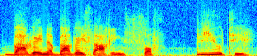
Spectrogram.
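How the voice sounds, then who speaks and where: An actress playing a vain, greedy, bossy aunt in a broad film comedy, with a husky voice. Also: female voice, deep voice, a little slow, heavily acted.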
